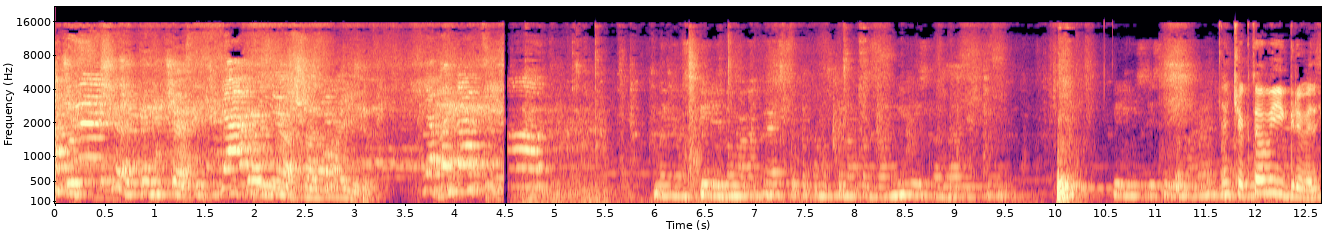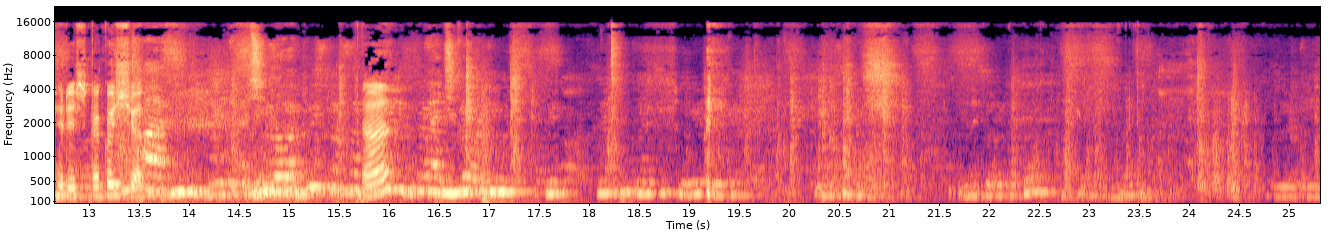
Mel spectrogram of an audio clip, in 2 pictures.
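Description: A young boy talks loudly and excitedly nearby.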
